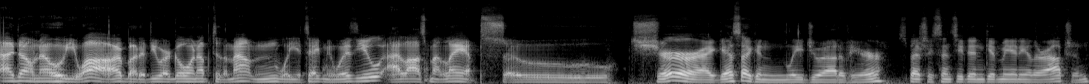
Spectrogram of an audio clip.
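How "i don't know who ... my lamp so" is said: put-on elderly man's voice, drawn-out "so". Retelling a game, the speaker voices an old man found in a cave; old man voice. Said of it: "old man voice".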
